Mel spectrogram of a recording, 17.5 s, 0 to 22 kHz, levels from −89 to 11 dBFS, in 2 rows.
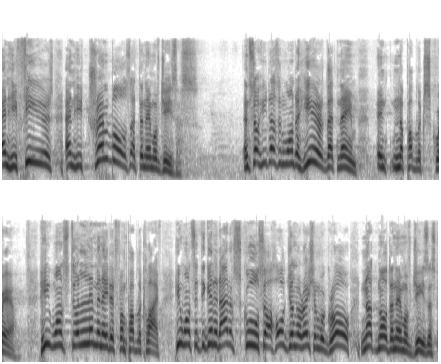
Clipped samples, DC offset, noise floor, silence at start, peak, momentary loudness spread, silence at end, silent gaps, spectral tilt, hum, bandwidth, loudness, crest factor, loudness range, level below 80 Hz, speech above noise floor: under 0.1%; under 0.1%; -48 dBFS; 0 s; 0 dBFS; 7 LU; 0.05 s; none; -5.5 dB/octave; none; 11 kHz; -12 LUFS; 12 dB; 3 LU; -52 dBFS; 36 dB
